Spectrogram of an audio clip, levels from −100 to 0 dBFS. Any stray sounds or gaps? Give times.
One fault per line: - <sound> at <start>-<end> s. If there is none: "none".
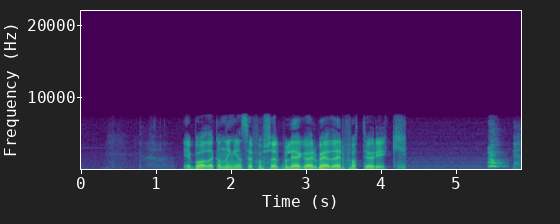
- bark at 5.4-5.7 s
